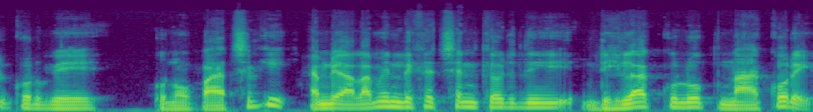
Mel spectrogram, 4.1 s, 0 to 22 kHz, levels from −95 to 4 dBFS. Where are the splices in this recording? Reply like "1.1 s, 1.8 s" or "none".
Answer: 1.5 s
